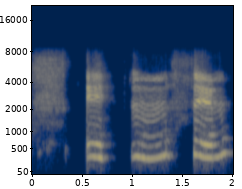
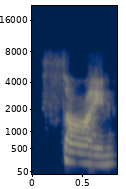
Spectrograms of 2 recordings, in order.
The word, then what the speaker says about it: sign: It's not sin. It's I, sign. Good job, everybody. That G and the N working together to make that sound at the end of the word this time.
